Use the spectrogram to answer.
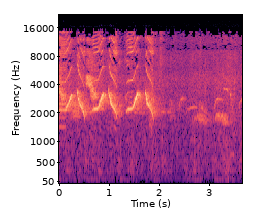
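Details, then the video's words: Chinese hwamei, "cao cầu" song style: five or six bright whistled notes, each sliding upward then dropping, delivered quickly over about two seconds, then softer trailing whistles as the phrase fades. "Họa mi cao cầu"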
